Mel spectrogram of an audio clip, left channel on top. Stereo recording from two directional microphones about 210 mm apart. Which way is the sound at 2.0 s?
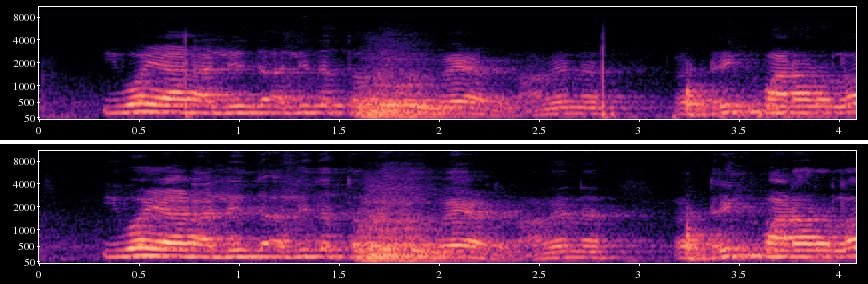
20° right (ahead or behind).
